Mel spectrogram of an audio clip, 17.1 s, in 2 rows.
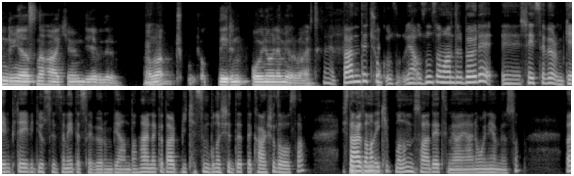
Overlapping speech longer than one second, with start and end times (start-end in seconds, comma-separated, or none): none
